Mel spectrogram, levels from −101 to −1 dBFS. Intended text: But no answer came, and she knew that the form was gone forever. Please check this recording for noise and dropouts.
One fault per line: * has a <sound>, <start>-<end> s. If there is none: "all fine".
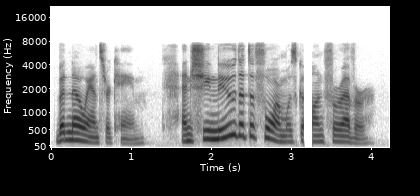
* has a dropout, 3.2-3.3 s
